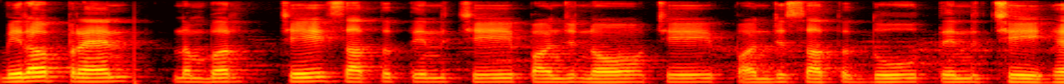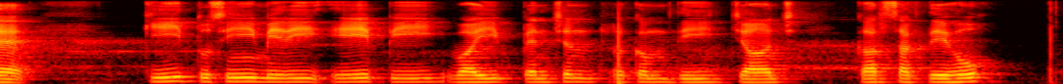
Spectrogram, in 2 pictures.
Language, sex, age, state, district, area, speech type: Punjabi, male, 30-45, Punjab, Fatehgarh Sahib, urban, read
